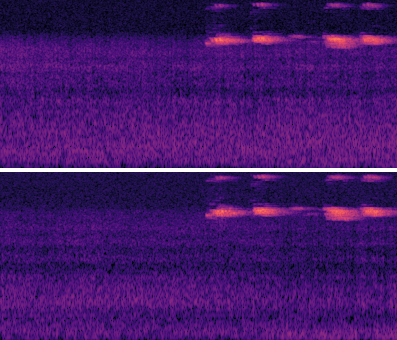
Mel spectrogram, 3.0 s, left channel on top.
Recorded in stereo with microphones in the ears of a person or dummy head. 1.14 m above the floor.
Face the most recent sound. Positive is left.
turn(degrees=55)  # may be behind; listen again after turning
